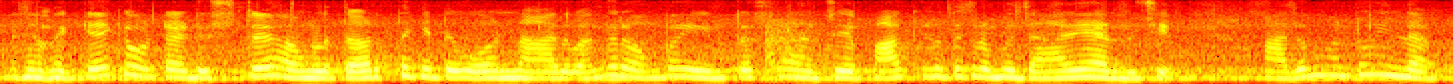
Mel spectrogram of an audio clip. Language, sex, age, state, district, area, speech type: Tamil, female, 18-30, Tamil Nadu, Mayiladuthurai, urban, spontaneous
